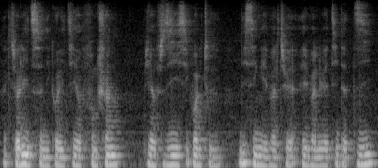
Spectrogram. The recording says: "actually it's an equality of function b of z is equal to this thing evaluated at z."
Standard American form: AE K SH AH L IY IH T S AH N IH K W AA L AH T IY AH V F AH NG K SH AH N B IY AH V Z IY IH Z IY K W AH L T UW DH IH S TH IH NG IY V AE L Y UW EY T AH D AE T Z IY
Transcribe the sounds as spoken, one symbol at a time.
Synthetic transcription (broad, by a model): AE K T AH L IY T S AH N IH K W AA L AH T IY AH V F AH NG K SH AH N B IY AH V Z IY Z IY K W AH L T UW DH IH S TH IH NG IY V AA L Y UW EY T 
